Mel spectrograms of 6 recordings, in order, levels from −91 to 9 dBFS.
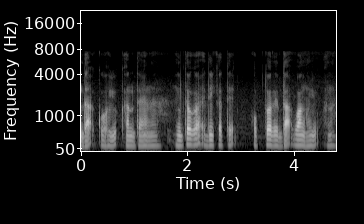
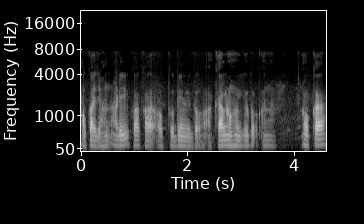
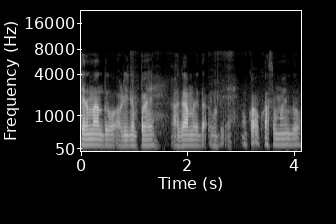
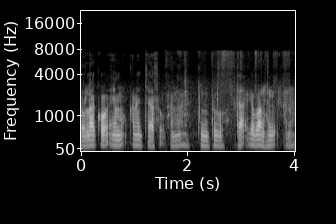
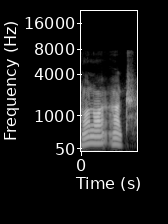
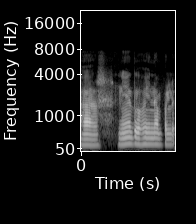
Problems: background sounds at intervals, background conversations at intervals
